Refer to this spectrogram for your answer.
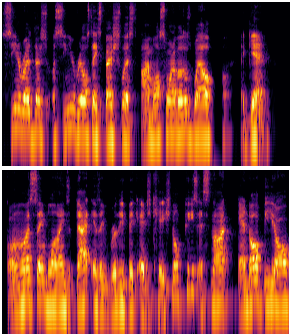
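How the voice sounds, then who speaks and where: A man at a fairly high pitch, talking at a very fast pace with ordinary pitch variation. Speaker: real estate agent. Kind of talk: webinar Q&A presentation. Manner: animated.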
